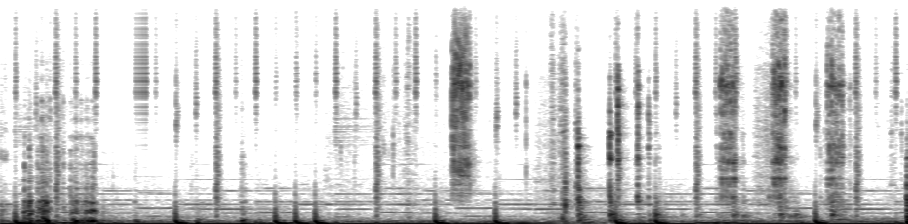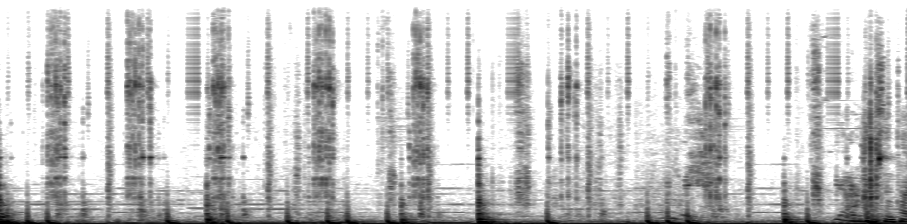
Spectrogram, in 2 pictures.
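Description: A ratchet clicks in rapid bursts while a control arm nut is tightened on a turbo drift Miata, close-up metallic ratcheting with brief pauses and speech mixed in.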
